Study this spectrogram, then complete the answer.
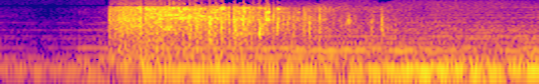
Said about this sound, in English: O'Hara picks up a leaking bottle. He shrugs off a restraining hand, finds another bottle, and smashes the two bottles together.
